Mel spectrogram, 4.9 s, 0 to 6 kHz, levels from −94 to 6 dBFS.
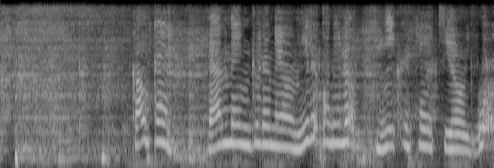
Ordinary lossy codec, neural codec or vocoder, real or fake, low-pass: none; codec, 24 kHz, 1 kbps, SNAC; fake; 5.4 kHz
